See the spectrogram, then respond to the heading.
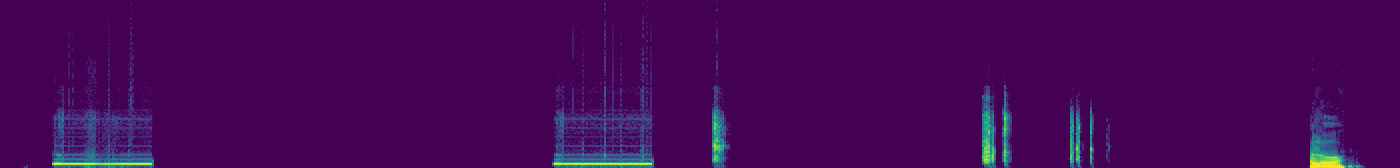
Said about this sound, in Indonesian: ya karena berhubung sedang pandemi jadi gue nggak bisa untuk ngobrol langsung jadi gue mencoba untuk ngobrol lewat telepon coba gue telepon orangnya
